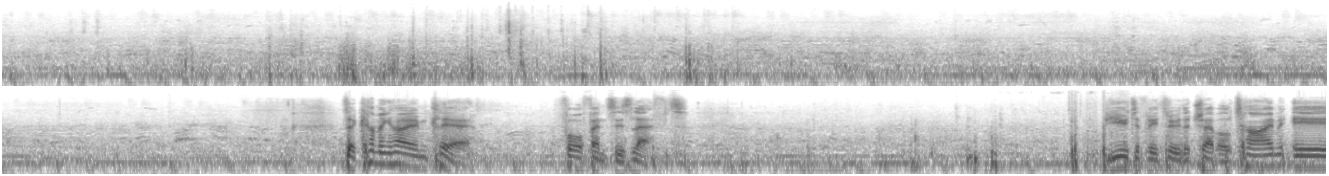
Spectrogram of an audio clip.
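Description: A horse's hooves thud on a sand arena.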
